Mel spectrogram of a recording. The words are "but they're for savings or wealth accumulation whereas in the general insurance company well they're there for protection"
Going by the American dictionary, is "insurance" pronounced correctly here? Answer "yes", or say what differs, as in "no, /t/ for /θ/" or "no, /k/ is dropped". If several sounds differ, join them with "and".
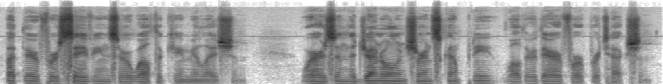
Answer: yes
